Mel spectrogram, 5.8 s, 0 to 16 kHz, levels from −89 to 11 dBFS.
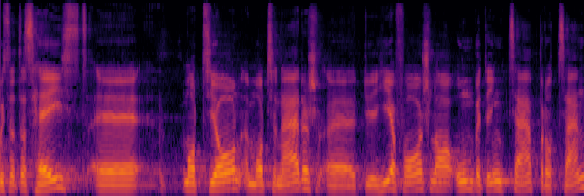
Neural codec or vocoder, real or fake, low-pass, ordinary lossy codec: none; real; 14.4 kHz; none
